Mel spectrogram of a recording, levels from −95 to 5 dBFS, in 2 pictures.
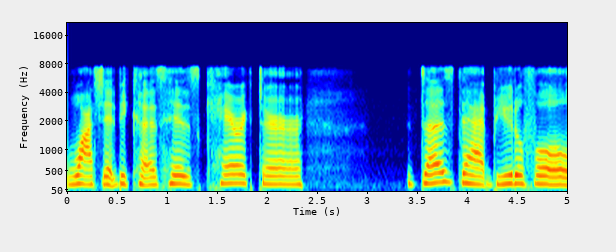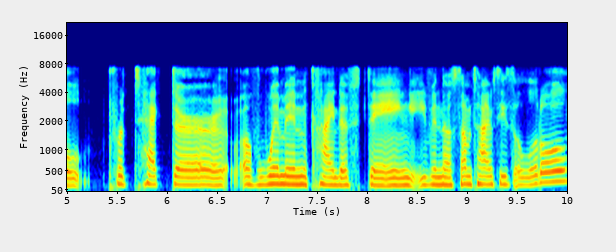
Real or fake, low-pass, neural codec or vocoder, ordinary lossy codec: fake; 7.2 kHz; codec, 16 kHz, 8 kbps, FunCodec, trained on Chinese and English, 25 frames a second; Opus, 64 kbps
